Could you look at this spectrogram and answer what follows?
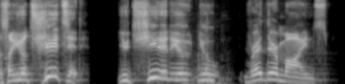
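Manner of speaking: put-on slow, high Scottish accent slipping in. Playing Aardvark, who speaks up after another player's boast, in a Scottish accent. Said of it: "I was getting a Scottish accent".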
